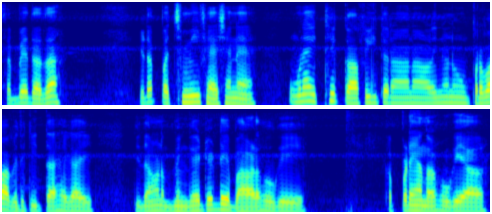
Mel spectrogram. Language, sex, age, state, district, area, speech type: Punjabi, male, 18-30, Punjab, Shaheed Bhagat Singh Nagar, urban, spontaneous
